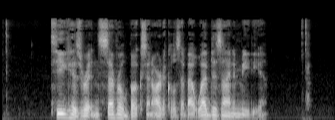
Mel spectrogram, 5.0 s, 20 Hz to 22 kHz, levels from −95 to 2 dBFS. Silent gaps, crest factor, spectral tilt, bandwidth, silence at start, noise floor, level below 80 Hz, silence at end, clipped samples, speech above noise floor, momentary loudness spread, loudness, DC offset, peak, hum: none; 18 dB; -5 dB/octave; 11.5 kHz; 0.75 s; -69 dBFS; -48 dBFS; 1.05 s; under 0.1%; 50 dB; 14 LU; -19 LUFS; under 0.1%; -4 dBFS; none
